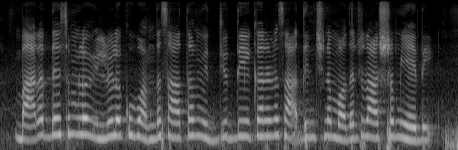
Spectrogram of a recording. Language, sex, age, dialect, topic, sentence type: Telugu, female, 18-24, Utterandhra, banking, question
